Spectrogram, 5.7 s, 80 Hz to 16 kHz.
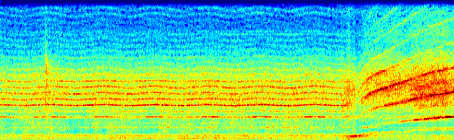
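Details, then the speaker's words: Hotpoint 9530 washing machine with newly fitted carbon brushes and solenoid valve, final 1000 rpm spin: steady motor whine with slight screech climbing in pitch as the drum winds up; normal spin with fresh brushes still bedding in, motor sounding powerful. "the new uh brushes make the motor sound like really powerful they"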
